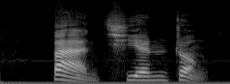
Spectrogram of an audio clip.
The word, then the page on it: banqianzheng: chinese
